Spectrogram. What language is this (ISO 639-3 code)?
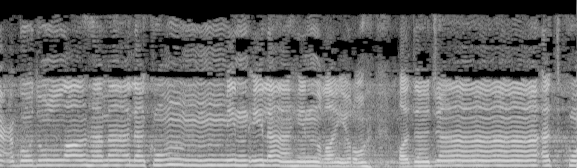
ara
